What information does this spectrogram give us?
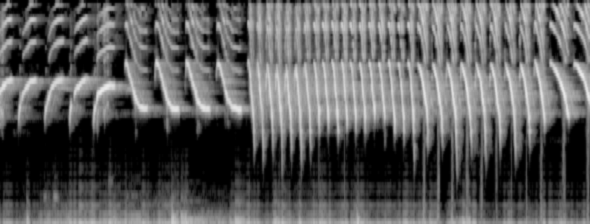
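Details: Canary singing as a lure to stimulate other canaries: paired falling whistled notes, then a very rapid, dense trill of descending sweeps, with faint low thumps.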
